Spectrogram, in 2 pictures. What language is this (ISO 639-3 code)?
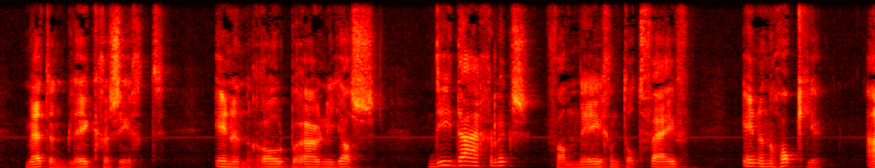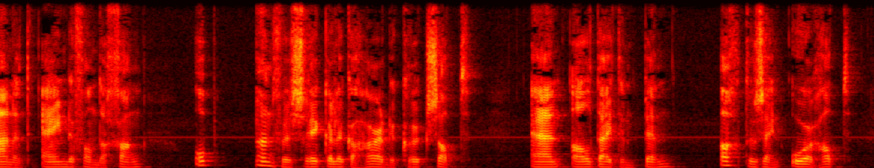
nld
